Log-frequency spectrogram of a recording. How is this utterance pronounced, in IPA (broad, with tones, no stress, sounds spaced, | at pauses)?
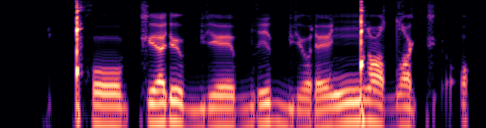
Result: ǃʰ oː˧ kʲ a˧˥ ɾʲ o˥˩ bʲ eː˧ b i˧˥ bʲ o˧ ɾ e˧˥ ŋ͡ǃ i˥˩ dˤ e˥˩ kʲ ɔ̰˧˥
